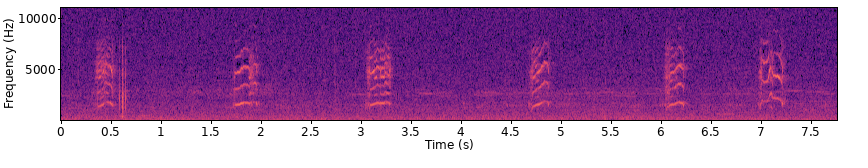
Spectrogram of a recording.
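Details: Young conin learning to sing and calling steadily. Six bright, harmonic chevron-shaped chirps come about every second and a half, with quiet hiss between them.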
